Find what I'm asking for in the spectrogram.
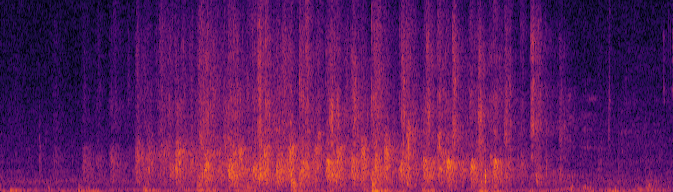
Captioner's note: applause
